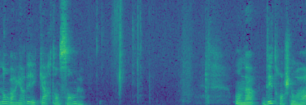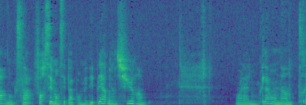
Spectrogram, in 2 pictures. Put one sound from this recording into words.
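A deck of cards rustles and taps as it is handled.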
